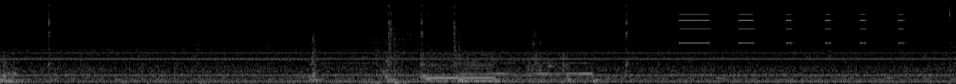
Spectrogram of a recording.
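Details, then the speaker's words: HORIBA CBC/CRP hematology analyzer starting up after power-on is confirmed on its touchscreen, a startup said to take 5–10 minutes: quiet mechanical whirring, soft motor tones and a run of short ticks in a quiet room. "누르면 켜시겠습니까? 하고 여기 물어보면 키는 버튼을 누르기만 하면 얘가 자동으로 켜져요. 켜지는 시간 아까 말했듯이 5분 내지 10분 정도 소요되니까 그 점 참고해 주시고, 지금 제가 또 임의로 킬게요."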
